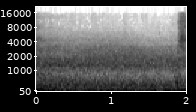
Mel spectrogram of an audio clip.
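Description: Steady low rumble of road traffic in the background, with no distinct events.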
